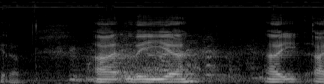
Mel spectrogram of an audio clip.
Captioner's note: laughter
